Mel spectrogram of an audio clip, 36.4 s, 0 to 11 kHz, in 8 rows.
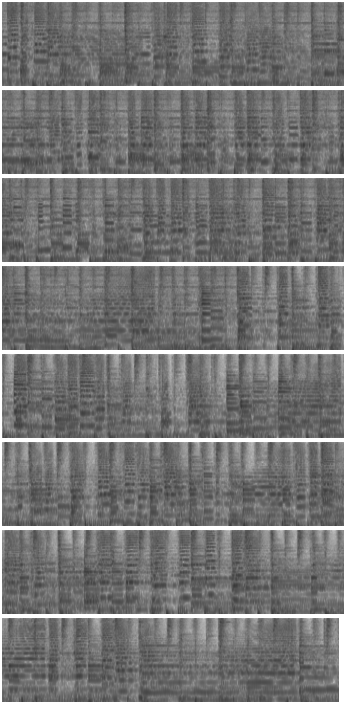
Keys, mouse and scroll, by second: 1.1-3.1 shift+drag, 3.5-8.2 shift+drag, 8.4 shift+middle click, 11.8-13.2 drag, 15.0 shift+click, 16.0 ctrl+shift+z, 16.5-17.7 ctrl+shift+drag, 19.9 shift+click, 20.4 shift+click, 21.0 shift+click, 22.5 shift+click, 24.6 shift+click, 25.2 ctrl+shift+z, 25.9 ctrl+shift+z, 26.6 shift+click, 27.6 ctrl+shift+z, 28.0 ctrl+shift+click, 29.7 ctrl+shift+z, 30.1 ctrl+shift+click, 31.1 shift+click, 31.9-33.2 shift+drag, 33.3 ctrl+shift+z, 34.8 KP_Add, 35.7 KP_Add, 35.9 click.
